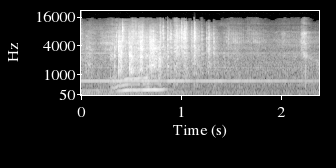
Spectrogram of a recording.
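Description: Bamboo slips clatter as a scroll is unrolled.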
